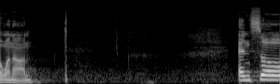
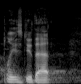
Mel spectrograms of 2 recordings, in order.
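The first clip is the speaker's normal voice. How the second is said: normal talking voice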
